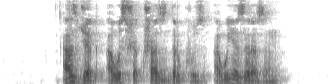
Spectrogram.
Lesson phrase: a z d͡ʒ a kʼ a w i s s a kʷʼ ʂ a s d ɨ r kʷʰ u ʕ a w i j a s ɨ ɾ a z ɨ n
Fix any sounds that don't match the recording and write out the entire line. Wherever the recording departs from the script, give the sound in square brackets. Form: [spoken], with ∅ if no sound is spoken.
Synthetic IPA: a z d͡ʒ a kʼ a w i s [ʂ] a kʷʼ ʂ a [z] d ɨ r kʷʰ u [z] a w i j a [z] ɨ ɾ a z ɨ n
